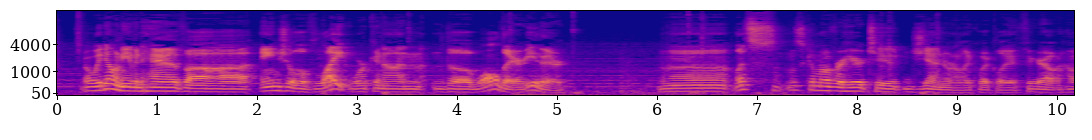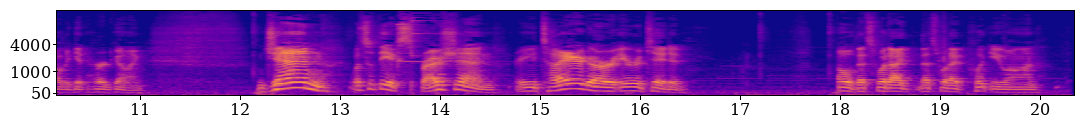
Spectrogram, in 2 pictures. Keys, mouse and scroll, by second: 5.2-6.4 drag, 8.2 KP_Decimal, 18.9 ctrl+Tab.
